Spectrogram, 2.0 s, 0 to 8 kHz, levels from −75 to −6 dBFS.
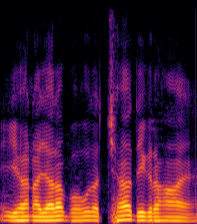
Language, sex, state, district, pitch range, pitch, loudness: Hindi, male, Uttar Pradesh, Varanasi, 135-145 Hz, 140 Hz, -14 LUFS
